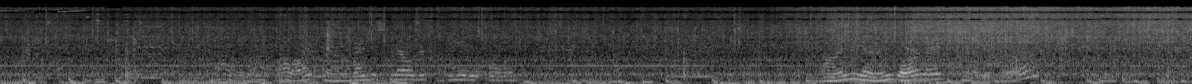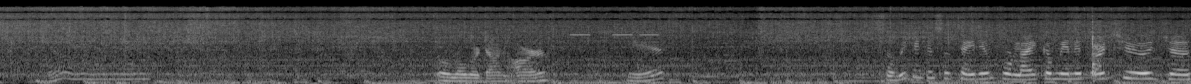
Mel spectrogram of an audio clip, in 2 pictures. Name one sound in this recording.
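Onions and garlic sizzle gently in hot oil.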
